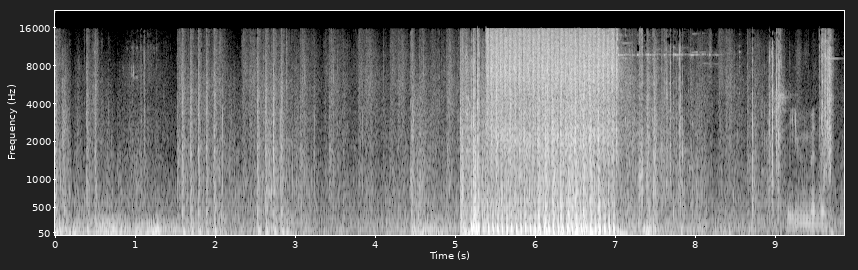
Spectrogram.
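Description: Rapid gunfire from the Contract Wars online shooter, with bursts of automatic and single shots throughout and a loud, sustained volley in the middle, mixed with other close combat noise.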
